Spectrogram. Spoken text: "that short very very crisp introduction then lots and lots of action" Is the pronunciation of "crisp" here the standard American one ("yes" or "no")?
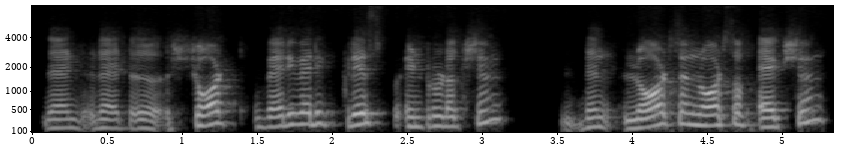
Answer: yes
